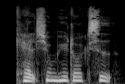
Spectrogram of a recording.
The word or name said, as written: calciumhydroxid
